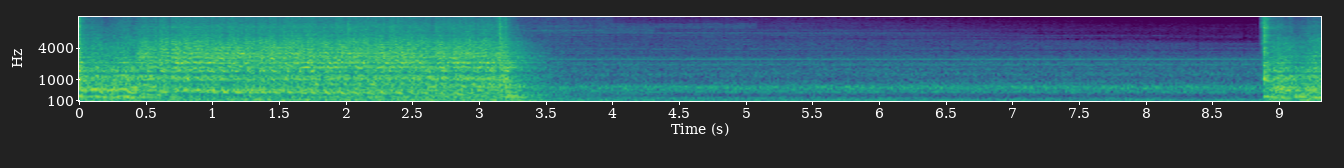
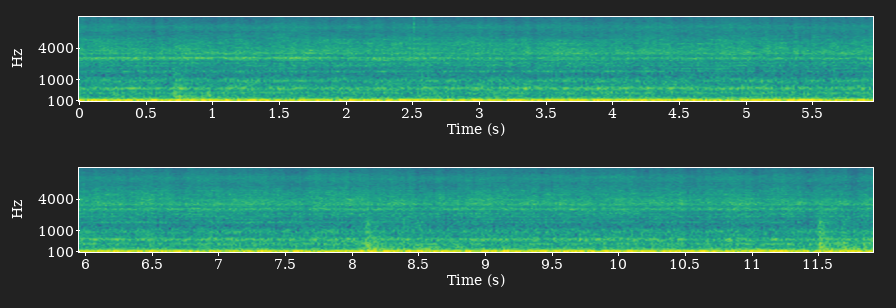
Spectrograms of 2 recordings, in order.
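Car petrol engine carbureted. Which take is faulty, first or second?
first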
